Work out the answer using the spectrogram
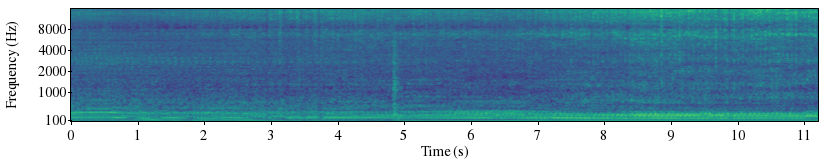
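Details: Petrol engine with Rochester carburetor, first start after sitting about a year, on choke: slightly uneven, puffing idle; suspected exhaust leak and rough running from a faulty carburetor.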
